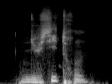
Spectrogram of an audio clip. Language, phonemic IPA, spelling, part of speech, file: French, /si.tʁɔ̃/, citron, noun, Fr-citron.ogg
- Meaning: 1. lemon 2. lime (citrus) 3. brimstone (butterfly) 4. noggin (head) 5. lemon (defective item) 6. East Asian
